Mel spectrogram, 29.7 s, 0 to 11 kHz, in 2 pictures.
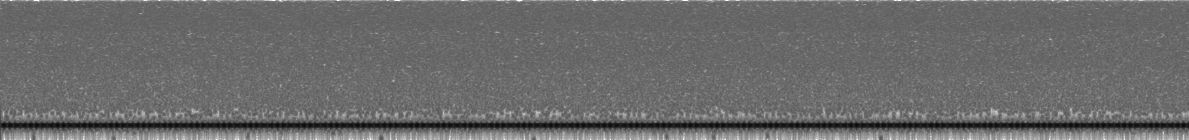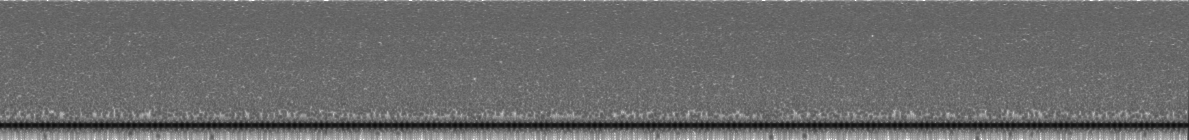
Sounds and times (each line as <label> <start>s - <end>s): Binaural beats 0.0s - 29.7s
